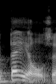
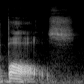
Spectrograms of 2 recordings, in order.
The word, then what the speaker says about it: Baals: But they've gone after idolatry, the Baals, as they call it, or you can pronounce it, the Baals.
